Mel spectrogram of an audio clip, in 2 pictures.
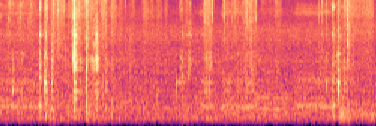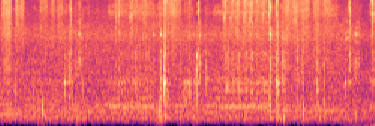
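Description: Juki sewing machine running, stitching an embroidered patch onto a denim jacket, with scattered clicks.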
